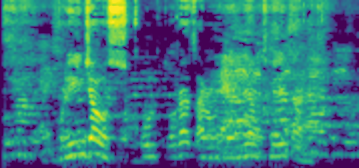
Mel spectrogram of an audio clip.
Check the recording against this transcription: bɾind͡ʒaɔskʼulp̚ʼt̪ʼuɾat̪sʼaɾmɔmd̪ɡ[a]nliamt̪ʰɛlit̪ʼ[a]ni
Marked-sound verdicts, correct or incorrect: incorrect, correct

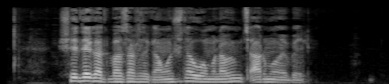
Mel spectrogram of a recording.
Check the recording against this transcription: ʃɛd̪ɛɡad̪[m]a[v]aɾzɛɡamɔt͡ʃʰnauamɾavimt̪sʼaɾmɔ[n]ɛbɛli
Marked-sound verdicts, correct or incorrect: incorrect, incorrect, incorrect

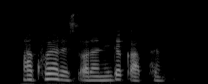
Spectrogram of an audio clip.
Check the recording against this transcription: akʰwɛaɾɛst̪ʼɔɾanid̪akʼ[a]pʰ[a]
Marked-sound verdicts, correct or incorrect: correct, incorrect

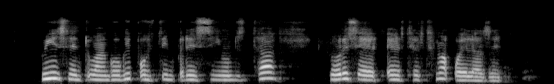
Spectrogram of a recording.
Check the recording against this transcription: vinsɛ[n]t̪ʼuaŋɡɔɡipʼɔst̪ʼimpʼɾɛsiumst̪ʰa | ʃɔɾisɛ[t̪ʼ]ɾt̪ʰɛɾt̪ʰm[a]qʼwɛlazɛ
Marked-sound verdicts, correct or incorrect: correct, incorrect, correct

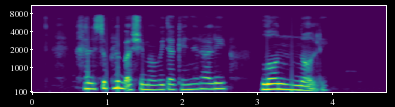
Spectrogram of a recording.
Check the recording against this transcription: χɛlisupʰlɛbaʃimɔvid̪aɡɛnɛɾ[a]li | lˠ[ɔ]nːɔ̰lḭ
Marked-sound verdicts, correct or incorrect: correct, correct

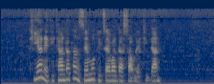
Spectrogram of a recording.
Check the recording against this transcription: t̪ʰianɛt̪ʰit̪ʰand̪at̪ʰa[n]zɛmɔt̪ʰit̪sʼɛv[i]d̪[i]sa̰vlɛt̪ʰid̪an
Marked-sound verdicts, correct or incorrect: correct, incorrect, incorrect

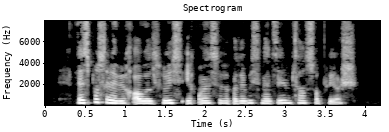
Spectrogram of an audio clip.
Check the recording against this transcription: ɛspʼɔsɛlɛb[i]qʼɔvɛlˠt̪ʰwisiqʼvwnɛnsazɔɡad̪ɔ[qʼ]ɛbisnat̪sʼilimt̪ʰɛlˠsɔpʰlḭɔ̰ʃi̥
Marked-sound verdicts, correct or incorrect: correct, incorrect

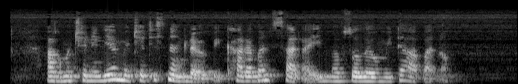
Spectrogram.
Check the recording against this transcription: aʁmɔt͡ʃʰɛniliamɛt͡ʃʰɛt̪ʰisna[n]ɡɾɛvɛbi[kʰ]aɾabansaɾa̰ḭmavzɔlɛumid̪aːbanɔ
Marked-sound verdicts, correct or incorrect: incorrect, correct

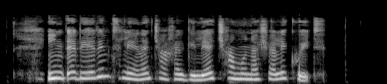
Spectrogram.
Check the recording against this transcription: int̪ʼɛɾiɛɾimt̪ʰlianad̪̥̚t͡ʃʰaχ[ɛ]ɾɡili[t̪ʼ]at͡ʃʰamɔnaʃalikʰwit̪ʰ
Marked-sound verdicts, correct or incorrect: correct, incorrect

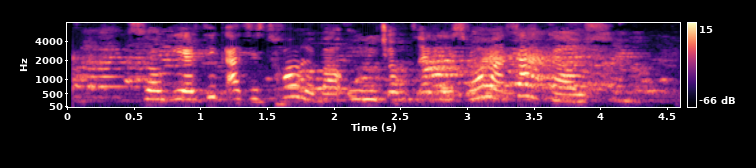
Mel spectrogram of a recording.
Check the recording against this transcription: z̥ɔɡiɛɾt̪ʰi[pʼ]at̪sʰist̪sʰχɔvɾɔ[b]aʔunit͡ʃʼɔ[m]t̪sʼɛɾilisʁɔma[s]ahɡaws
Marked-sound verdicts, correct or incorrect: incorrect, correct, correct, correct

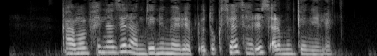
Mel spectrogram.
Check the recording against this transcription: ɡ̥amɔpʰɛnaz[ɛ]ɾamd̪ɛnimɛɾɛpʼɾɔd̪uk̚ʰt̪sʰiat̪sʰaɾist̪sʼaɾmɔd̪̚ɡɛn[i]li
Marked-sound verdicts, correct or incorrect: correct, correct

